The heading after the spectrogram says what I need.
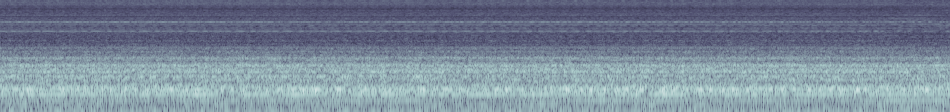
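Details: Whirlpool/Vestel washer with bad drum bearings after exactly one year, still running: a loud, steady jet-like roar at high spin that keeps getting louder, typical of worn drum bearings.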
